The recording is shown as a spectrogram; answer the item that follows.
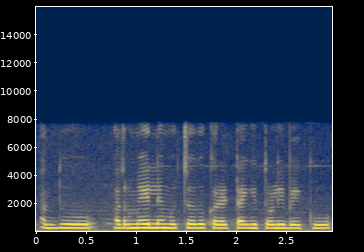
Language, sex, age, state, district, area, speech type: Kannada, female, 18-30, Karnataka, Koppal, urban, spontaneous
